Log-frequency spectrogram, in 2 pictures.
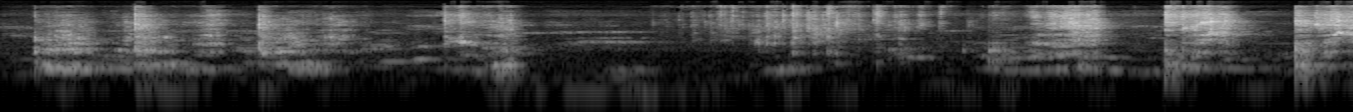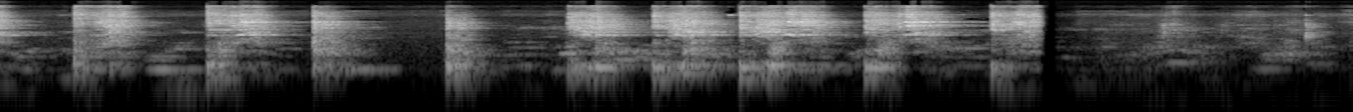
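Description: Cooked lentils (dal) mashed in a metal pot for sambar, a series of repeated scraping and clattering strokes with a ladle against the pot, close and fairly loud, with no talking.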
